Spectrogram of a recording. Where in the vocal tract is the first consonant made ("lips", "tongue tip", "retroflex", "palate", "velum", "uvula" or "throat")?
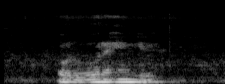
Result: tongue tip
